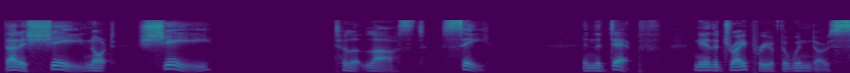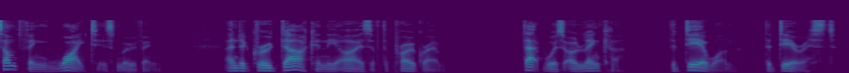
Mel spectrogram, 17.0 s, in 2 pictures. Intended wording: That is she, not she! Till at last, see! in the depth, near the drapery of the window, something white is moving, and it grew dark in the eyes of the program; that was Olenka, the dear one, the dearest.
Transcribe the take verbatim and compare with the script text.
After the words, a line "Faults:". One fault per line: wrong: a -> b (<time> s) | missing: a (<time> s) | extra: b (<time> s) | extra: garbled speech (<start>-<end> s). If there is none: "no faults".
That is she, not she! Till at last, see! in the depth, near the drapery of the window, something white is moving, and it grew dark in the eyes of the program; that was Olenka, the dear one, the dearest.
Faults:
no faults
